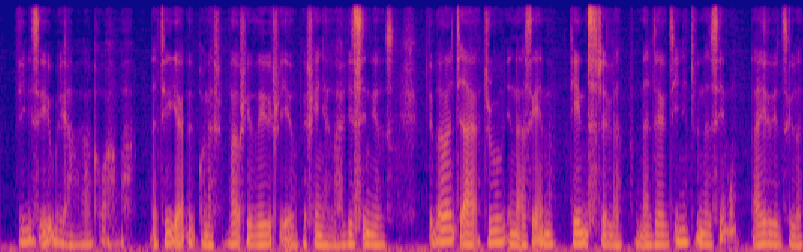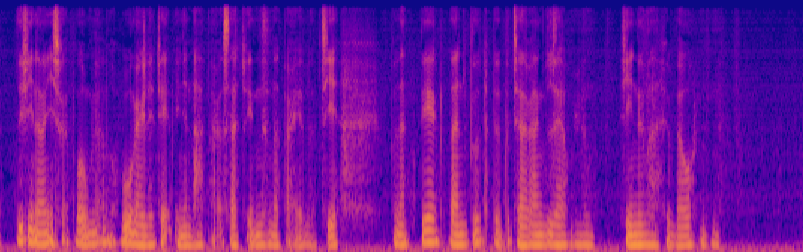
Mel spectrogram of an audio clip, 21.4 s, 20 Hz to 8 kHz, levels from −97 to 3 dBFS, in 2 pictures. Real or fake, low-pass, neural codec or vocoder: fake; 7.2 kHz; autoencoder, 22.05 kHz, a latent of 192 numbers a frame, VITS, trained on many speakers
